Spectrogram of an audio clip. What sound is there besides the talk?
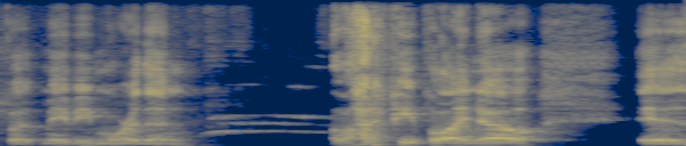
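cat howling outside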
